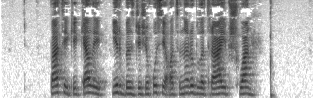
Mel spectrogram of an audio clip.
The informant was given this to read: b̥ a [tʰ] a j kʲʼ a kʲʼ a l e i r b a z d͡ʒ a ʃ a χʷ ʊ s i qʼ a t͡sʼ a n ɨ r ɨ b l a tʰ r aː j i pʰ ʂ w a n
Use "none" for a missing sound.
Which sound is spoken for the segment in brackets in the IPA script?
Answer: tʰ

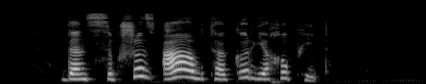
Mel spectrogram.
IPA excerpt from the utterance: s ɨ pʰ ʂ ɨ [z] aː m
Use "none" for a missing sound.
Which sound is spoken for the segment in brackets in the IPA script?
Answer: z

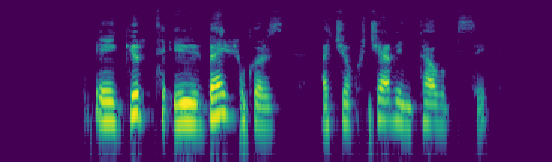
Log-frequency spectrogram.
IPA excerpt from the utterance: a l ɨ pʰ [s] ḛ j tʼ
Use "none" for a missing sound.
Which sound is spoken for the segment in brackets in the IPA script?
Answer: s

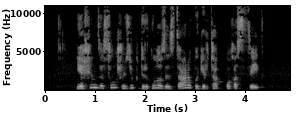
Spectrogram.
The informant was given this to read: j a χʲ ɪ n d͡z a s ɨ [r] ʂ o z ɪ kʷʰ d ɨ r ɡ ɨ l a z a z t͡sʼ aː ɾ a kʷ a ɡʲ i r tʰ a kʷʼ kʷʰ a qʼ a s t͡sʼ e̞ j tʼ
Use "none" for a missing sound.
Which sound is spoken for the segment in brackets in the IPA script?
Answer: l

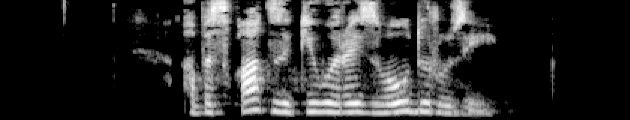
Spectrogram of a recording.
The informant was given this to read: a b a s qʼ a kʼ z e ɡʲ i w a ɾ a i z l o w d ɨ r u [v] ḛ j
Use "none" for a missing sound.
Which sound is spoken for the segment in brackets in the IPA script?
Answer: z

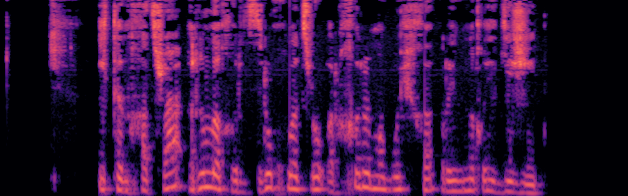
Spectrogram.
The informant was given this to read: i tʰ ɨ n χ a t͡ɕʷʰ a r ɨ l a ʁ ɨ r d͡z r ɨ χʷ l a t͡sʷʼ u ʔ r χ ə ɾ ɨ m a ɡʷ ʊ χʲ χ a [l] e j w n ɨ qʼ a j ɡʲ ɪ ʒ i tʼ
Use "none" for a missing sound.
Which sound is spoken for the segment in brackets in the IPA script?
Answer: r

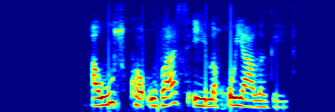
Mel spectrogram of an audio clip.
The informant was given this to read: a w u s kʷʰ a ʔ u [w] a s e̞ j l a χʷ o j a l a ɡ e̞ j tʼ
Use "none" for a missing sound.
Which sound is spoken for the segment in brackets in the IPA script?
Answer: b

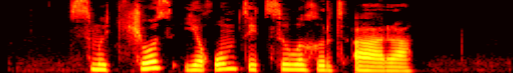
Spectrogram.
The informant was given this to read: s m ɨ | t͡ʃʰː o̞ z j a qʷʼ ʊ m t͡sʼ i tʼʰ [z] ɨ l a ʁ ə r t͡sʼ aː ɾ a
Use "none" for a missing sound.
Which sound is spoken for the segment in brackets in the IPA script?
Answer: s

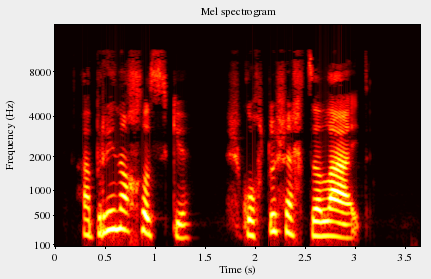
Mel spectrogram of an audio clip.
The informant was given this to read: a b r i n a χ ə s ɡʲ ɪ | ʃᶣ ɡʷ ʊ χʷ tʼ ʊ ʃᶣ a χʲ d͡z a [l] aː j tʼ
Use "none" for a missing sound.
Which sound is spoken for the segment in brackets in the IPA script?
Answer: l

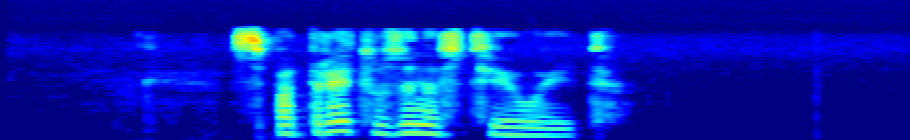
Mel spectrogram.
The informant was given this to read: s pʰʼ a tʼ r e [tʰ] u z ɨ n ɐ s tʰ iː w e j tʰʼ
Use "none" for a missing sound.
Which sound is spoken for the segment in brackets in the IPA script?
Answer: tʰ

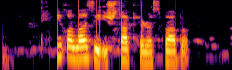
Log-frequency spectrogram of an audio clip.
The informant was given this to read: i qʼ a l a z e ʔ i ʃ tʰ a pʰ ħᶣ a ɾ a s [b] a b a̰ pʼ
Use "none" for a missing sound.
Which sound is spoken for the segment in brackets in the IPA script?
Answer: b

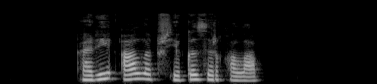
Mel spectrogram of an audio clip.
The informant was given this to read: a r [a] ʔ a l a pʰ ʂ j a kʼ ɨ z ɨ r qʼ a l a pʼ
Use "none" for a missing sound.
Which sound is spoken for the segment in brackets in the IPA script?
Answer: i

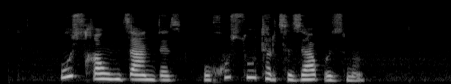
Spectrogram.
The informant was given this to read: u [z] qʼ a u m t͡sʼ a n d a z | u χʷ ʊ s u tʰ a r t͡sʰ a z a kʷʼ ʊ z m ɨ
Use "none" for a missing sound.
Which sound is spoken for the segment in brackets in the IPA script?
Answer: s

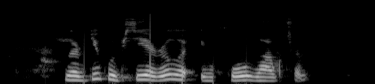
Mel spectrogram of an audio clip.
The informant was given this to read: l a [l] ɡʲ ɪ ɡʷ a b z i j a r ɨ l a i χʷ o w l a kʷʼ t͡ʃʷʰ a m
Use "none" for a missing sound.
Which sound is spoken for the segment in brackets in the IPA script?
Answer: r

